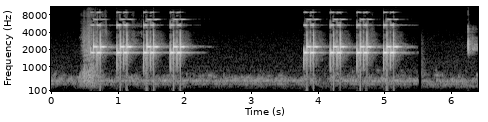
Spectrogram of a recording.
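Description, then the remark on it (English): An alarm clock rings in two bursts of four bright, electronic warbling tones each, evenly spaced with a pause between groups, over a faint steady hum; no one speaks. “She immediately woke up to her alarm clock.”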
